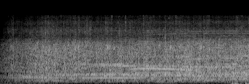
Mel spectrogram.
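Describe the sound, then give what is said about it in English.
A large crowd of European Parliament members booing European Commission President Jean-Claude Juncker as he defends his conflict of interest as former Prime Minister of Luxembourg, a dense, steady roar of many voices that swells in quickly and holds at a loud, even level, with no single speaker standing out. “Those are members of the European Parliament booing their European Union Commission President, Jean-Claude Juncker, as he tries to defend his conflict of interest as the former Prime Minister of the tax haven of Luxembourg.”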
